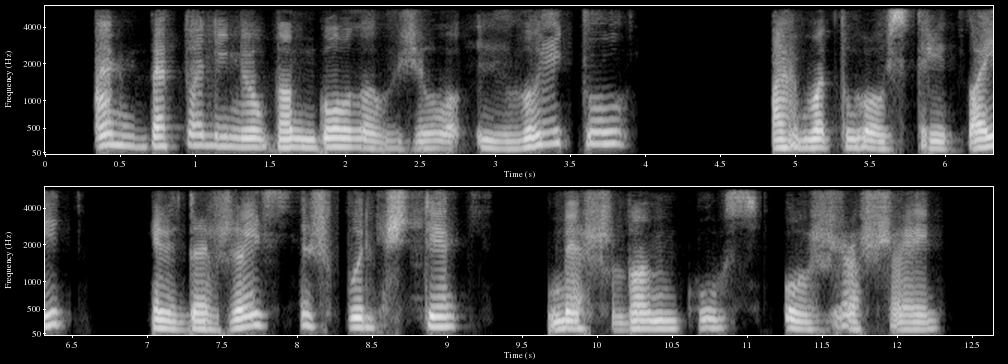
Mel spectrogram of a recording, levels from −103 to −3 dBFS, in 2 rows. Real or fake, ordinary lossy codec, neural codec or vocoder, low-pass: fake; AAC, 48 kbps; codec, 16 kHz in and 24 kHz out, 0.6 kbps, FireRedTTS-2 codec; 5.4 kHz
